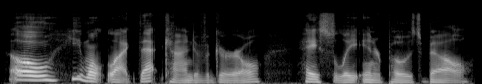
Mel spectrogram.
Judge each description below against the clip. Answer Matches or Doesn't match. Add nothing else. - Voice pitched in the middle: Doesn't match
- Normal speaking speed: Matches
